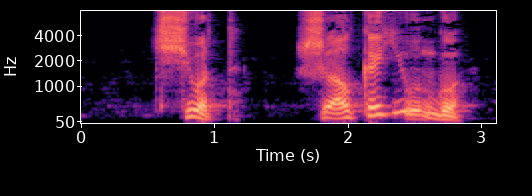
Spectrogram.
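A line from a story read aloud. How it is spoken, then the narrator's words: Hoarse wheeze. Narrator (Russian): просипел я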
